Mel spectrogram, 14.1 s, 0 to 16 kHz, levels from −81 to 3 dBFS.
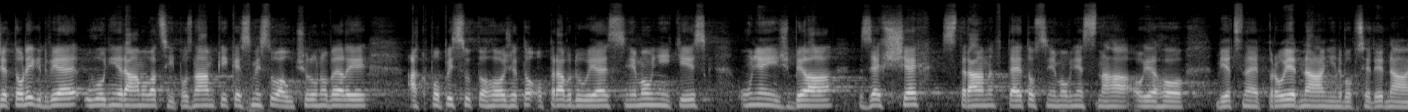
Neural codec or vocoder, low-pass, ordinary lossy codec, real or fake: autoencoder, 48 kHz, 128 numbers a frame, DAC-VAE, trained on Japanese speech; 14.4 kHz; Opus, 64 kbps; fake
